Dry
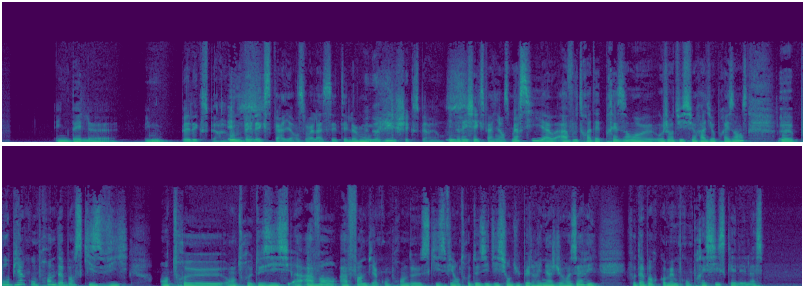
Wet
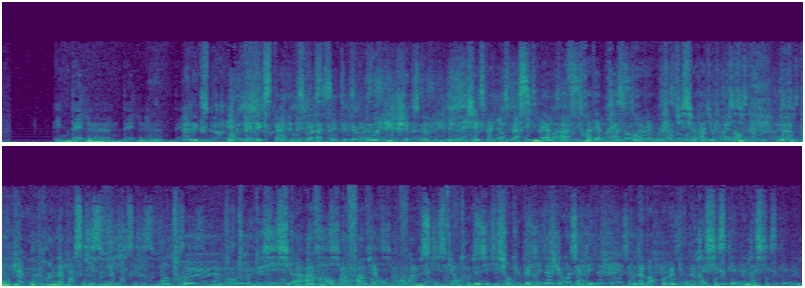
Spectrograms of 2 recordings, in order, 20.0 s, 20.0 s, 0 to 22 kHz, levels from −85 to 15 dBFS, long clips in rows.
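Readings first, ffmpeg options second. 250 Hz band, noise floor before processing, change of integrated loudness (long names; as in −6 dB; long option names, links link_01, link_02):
0.0 dB, −58 dBFS, +3.0 dB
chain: -af "aecho=1:1:643|1286|1929|2572|3215:0.355|0.156|0.0687|0.0302|0.0133,afftfilt=real='re*2.45*eq(mod(b,6),0)':imag='im*2.45*eq(mod(b,6),0)':win_size=2048:overlap=0.75,volume=7dB"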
